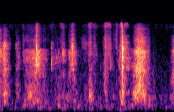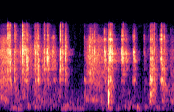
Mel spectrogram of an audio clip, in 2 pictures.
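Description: Small metal clicks and scrapes as a screw is fumbled and worked into the mounting holes of a galvo laser head on its vertical column, coming in irregular clusters with two dense flurries in the second half.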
